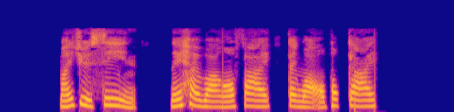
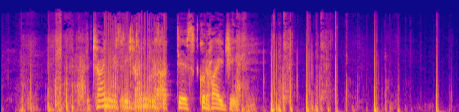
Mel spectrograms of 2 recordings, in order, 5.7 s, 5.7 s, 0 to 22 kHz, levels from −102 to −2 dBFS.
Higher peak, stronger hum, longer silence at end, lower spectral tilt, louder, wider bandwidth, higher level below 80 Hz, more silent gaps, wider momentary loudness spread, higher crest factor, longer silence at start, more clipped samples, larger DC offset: about the same, -4 dBFS vs -2 dBFS; neither; first, 1 s vs 0.25 s; about the same, -5 dB/octave vs -5 dB/octave; about the same, -18 LUFS vs -20 LUFS; second, 8 kHz vs 14.5 kHz; second, -60 dBFS vs -36 dBFS; first, 1.74-1.78 s, 1.87-2.13 s, 3.52-3.60 s, 4.27-4.35 s vs none; second, 6 LU vs 17 LU; about the same, 16 dB vs 20 dB; first, 0.75 s vs 0.25 s; neither; neither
